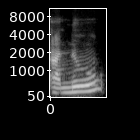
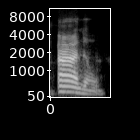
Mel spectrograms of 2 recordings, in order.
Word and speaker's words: Anno: just depends like anno it's not a new it's ano so that's the name of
